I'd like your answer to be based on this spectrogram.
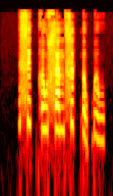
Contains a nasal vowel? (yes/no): no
